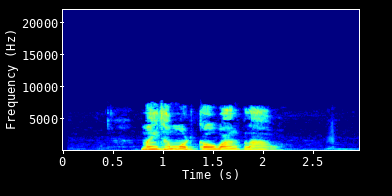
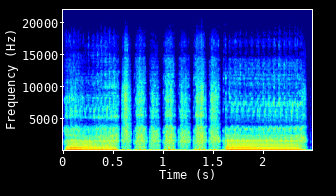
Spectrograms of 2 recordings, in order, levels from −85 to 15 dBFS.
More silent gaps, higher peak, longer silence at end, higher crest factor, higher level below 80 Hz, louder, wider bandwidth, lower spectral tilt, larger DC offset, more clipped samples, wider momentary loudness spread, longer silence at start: neither; about the same, -2 dBFS vs -2 dBFS; first, 0.8 s vs 0.05 s; about the same, 16 dB vs 14 dB; second, -52 dBFS vs -30 dBFS; about the same, -16 LUFS vs -18 LUFS; second, 7.8 kHz vs 15 kHz; about the same, -5.5 dB/octave vs -5.5 dB/octave; neither; neither; first, 14 LU vs 8 LU; first, 0.8 s vs 0 s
